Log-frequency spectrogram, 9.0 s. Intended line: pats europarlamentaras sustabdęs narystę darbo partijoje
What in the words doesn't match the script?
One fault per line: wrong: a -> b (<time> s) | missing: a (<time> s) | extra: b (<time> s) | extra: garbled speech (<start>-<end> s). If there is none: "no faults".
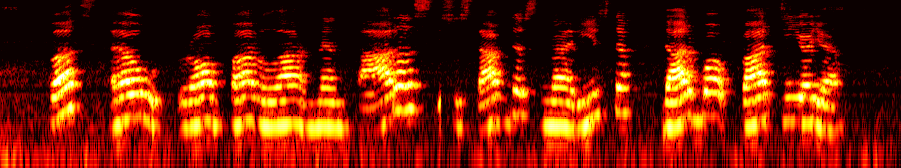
no faults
